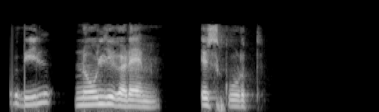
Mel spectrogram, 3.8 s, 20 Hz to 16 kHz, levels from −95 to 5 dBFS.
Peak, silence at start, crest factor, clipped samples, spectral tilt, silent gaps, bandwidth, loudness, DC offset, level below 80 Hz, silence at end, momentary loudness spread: -2 dBFS; 0.1 s; 20 dB; under 0.1%; -4.5 dB/octave; 1.71-2.01 s; 7.8 kHz; -19 LUFS; under 0.1%; -56 dBFS; 1.3 s; 14 LU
